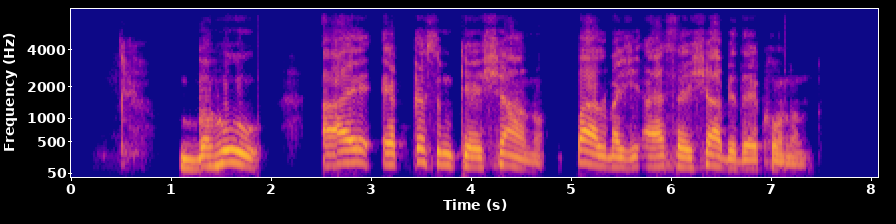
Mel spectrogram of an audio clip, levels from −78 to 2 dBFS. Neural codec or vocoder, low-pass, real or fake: codec, 16 kHz, 8 kbps, FreqCodec, smaller model; 7.2 kHz; fake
